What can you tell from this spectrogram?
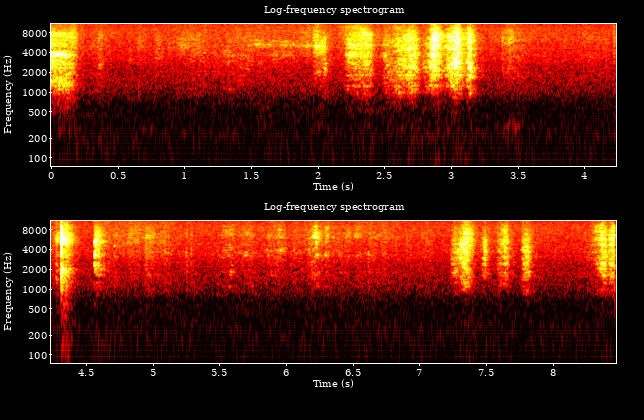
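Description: Faint rubbing and scratching of a plastic glue bottle's nozzle drawn across cardboard as lines of liquid glue are squeezed out, in two short spells about two and seven seconds in. A single sharp click about four seconds in.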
